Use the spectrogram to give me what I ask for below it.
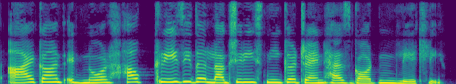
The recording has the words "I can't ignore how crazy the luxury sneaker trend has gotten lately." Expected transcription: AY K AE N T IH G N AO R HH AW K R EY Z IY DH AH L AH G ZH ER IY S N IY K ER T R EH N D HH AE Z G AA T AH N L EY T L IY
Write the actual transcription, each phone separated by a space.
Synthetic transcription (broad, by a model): AY K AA N T IH G N AO R HH AW K R EY Z IY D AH L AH G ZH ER IY S N IY K ER T R EH N D HH AE Z G AA T AH N L EY T L IY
